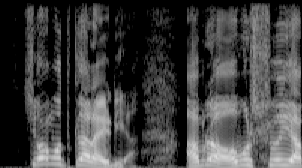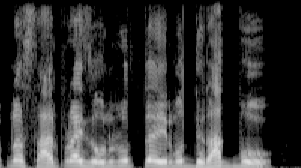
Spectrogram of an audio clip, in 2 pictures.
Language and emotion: Bengali, surprised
